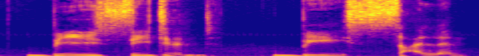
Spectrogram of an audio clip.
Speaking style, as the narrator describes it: Bishop growled

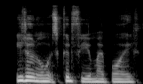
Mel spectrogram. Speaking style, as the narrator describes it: said Ignatius Gallagher

